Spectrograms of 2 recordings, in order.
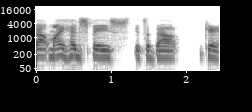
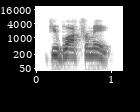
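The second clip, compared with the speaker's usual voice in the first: put-on flat, deadpan delivery. Retelling his reply to someone who asked him to block, deadpan.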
